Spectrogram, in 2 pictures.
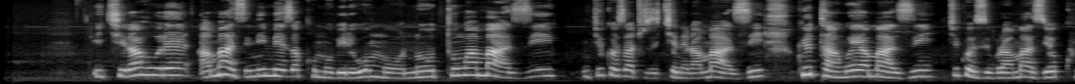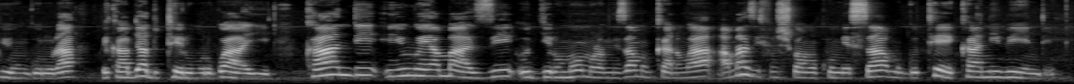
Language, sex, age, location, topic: Kinyarwanda, female, 25-35, Kigali, health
